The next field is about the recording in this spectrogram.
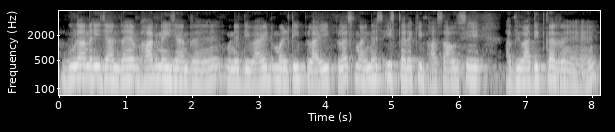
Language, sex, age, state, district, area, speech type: Hindi, male, 30-45, Uttar Pradesh, Bhadohi, urban, spontaneous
